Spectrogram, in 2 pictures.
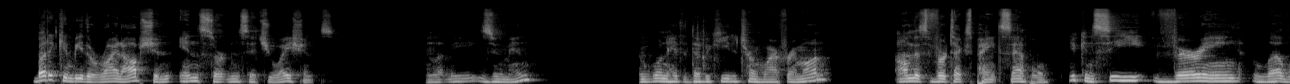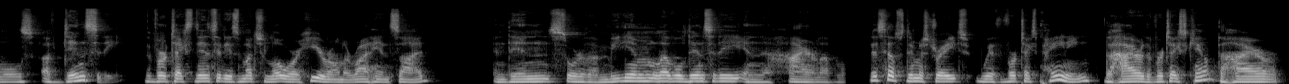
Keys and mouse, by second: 8.0 w, 22.7 w.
